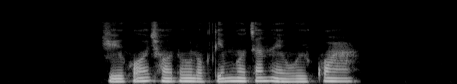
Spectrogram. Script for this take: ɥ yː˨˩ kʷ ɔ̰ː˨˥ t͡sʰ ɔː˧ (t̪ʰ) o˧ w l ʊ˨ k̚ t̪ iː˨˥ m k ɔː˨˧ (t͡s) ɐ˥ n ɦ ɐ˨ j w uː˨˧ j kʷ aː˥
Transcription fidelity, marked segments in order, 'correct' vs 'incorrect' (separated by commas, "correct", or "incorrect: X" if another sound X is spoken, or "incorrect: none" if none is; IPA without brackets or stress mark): incorrect: t̪, correct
